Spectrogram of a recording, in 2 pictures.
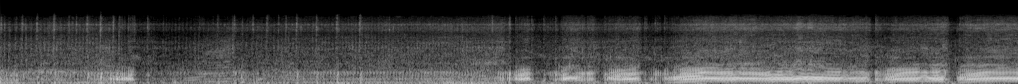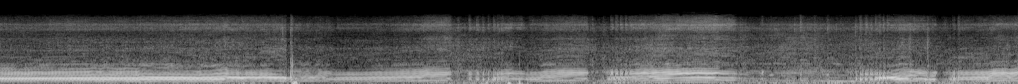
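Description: Enduro dirt bike engine revving in short throttle bursts a few seconds in, then running hard under load. Its pitch repeatedly rises and falls.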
